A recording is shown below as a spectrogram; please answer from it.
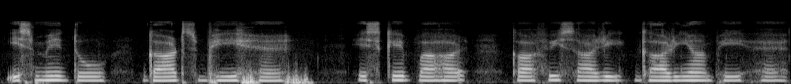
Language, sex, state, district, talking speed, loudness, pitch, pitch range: Hindi, female, Bihar, Patna, 90 wpm, -18 LUFS, 185 Hz, 180-190 Hz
